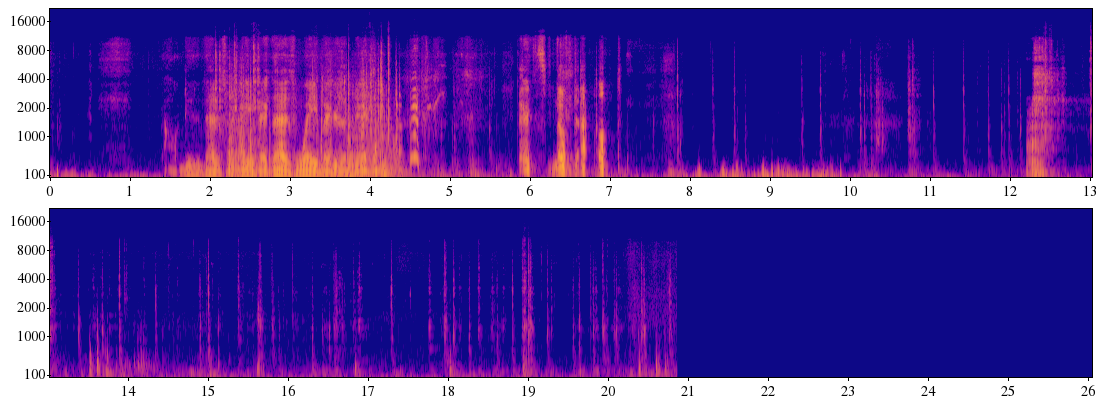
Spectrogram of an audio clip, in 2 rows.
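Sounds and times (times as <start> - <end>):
faint clicks and light knocks: 6.6 - 20.9.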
